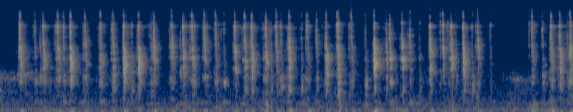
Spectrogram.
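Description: Typing on a computer keyboard: a quick, steady run of keystrokes, a pause of under a second near the end, then a few more keys.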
